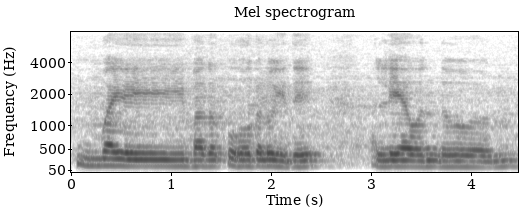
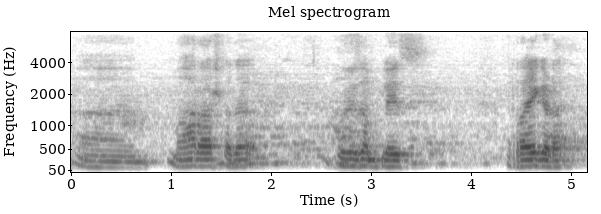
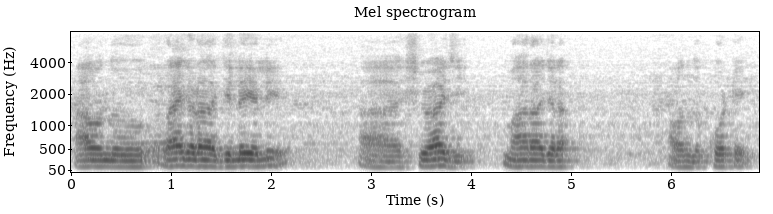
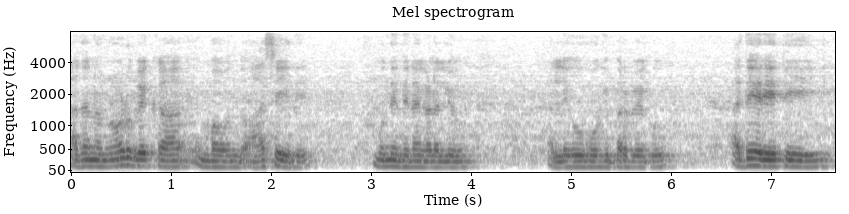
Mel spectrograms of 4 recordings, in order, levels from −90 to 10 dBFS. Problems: none marked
